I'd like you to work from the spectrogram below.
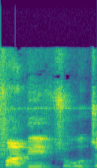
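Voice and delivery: usual speaking voice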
